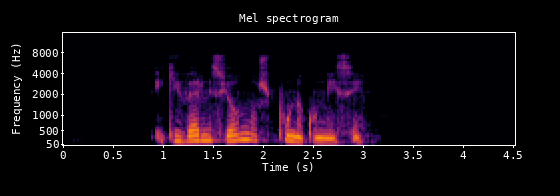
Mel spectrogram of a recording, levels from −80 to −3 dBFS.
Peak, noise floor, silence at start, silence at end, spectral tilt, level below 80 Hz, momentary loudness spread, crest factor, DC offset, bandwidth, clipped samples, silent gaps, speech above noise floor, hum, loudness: -14 dBFS; -89 dBFS; 0.95 s; 1.5 s; -7.5 dB/octave; -78 dBFS; 10 LU; 18 dB; under 0.1%; 7.8 kHz; under 0.1%; none; 60 dB; none; -30 LUFS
